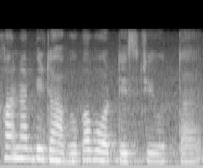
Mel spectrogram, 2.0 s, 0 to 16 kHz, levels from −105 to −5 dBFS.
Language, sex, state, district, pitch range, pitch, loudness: Hindi, female, Gujarat, Gandhinagar, 170-205 Hz, 185 Hz, -16 LUFS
